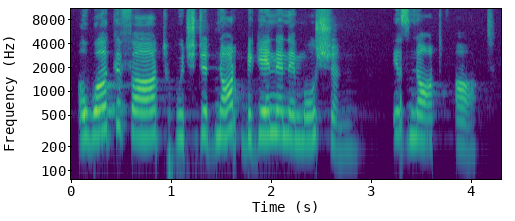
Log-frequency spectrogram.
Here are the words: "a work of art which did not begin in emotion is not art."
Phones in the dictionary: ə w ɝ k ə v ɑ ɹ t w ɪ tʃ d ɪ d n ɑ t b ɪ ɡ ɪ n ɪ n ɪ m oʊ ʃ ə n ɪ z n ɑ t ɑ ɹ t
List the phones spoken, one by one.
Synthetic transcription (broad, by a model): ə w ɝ k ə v ɑ ɹ t w ɪ tʃ d ɪ d n ɑ t b ɪ ɡ ɪ n ɪ n ɪ m oʊ ʃ ə n ɪ z n ɑ t ɑ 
